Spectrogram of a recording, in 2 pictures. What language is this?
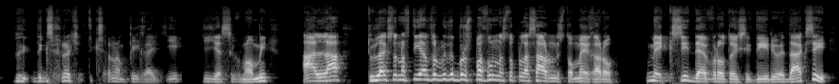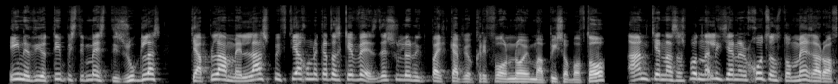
Greek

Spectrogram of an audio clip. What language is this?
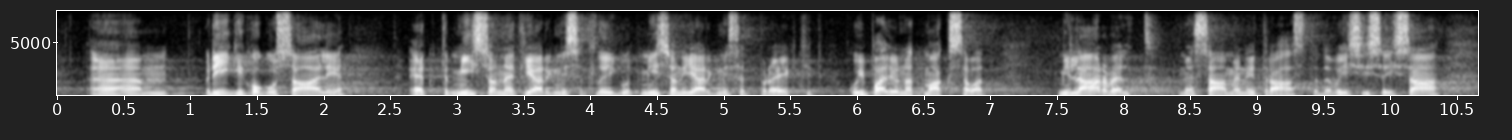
Estonian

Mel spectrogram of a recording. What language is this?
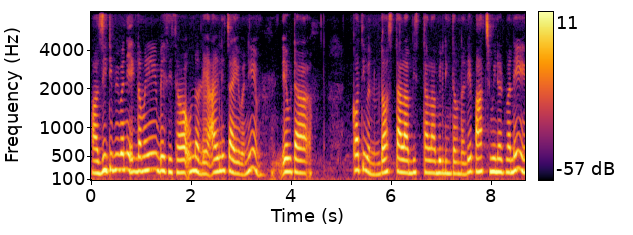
Nepali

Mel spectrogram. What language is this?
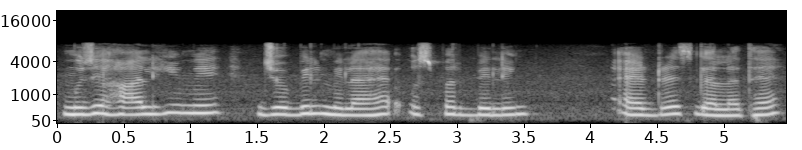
Urdu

